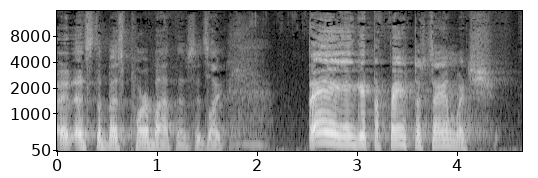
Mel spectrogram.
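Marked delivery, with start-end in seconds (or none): 2.5-4.4 put-on Pittsburgh accent, pitched up. Speaker quoting Dan's analysis, imitating Dan's Pittsburghese accent. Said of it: "he's doing it in the Pittsburghese accent".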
